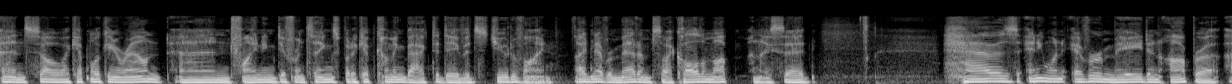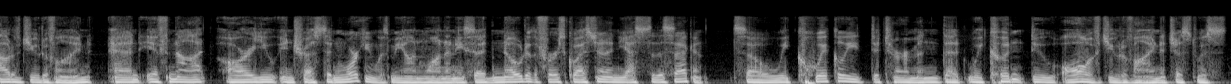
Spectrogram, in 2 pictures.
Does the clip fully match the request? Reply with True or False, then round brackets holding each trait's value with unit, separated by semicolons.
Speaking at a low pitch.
True (105 Hz)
